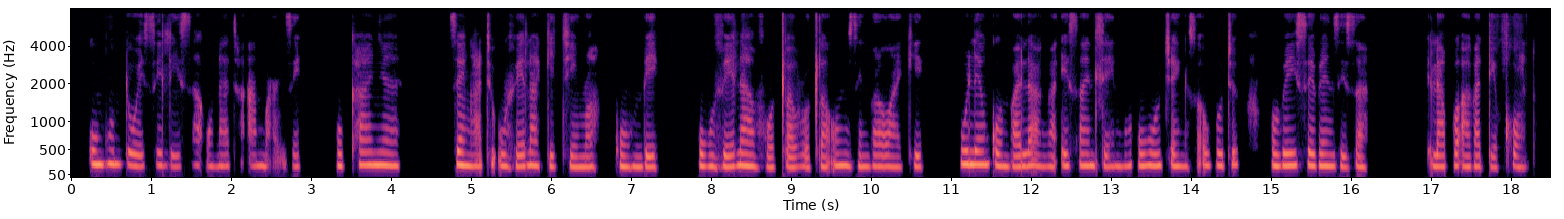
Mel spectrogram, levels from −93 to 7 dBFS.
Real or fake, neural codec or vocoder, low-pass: fake; codec, 16 kHz, 4 kbps, X-Codec, HuBERT features, trained on LibriSpeech; 7.2 kHz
